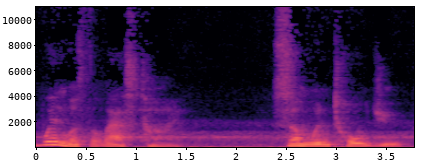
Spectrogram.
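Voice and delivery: very soft, measured question; tender. Retold or imitated. Older woman tells young rapper he matters, tenderly. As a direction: ask it gently, with pauses. [name] tenderly addresses [name].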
